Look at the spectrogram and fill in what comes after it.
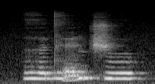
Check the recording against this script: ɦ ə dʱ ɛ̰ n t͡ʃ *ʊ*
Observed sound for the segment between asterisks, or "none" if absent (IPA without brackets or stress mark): ʊ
